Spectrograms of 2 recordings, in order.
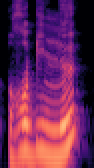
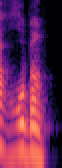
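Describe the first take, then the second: First: Robineux with the final n sounded and a trailing schwa. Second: Robin with a French nasal ending, the wrong way. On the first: Narrator correcting listeners: Robineux, end voiced. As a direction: say Robineux, nasal-free, ending in eu. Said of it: "Ça se prononce Robineux". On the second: Narrator showing the wrong Robin, nasal end. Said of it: "pas Robin". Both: Shown as a demonstration.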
